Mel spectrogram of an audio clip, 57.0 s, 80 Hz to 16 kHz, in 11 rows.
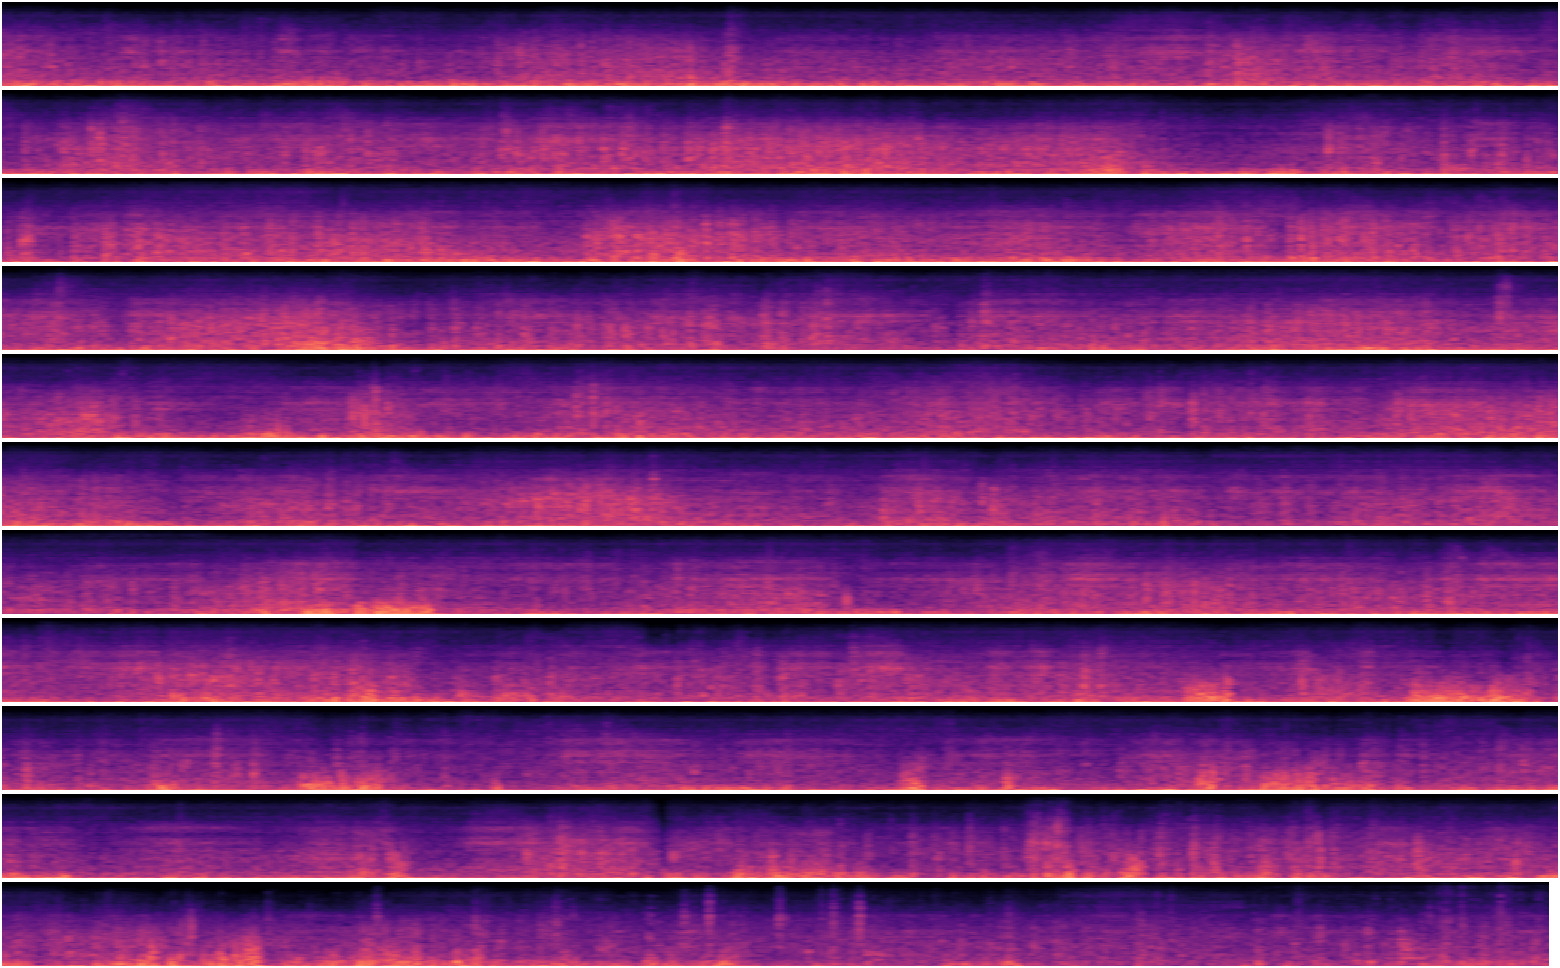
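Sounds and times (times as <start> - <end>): bike knocks and rattles: 0.0 - 57.0
bike tyres rumbling over dirt: 0.0 - 57.0
wind buffeting microphone: 0.0 - 57.0.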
